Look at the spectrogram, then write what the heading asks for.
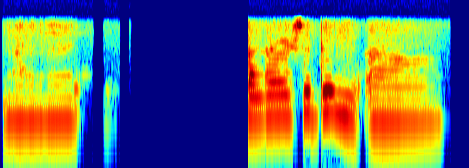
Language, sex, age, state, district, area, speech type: Manipuri, female, 18-30, Manipur, Senapati, urban, conversation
